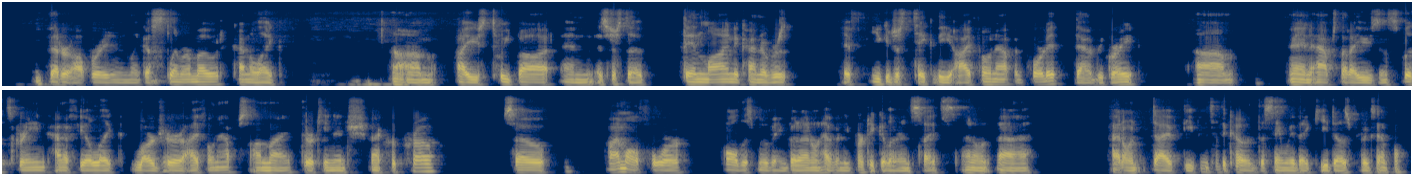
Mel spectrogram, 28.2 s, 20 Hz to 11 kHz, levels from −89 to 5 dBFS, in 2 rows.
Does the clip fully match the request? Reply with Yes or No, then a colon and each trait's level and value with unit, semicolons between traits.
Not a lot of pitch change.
Yes: narrow, 1.4 semitones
